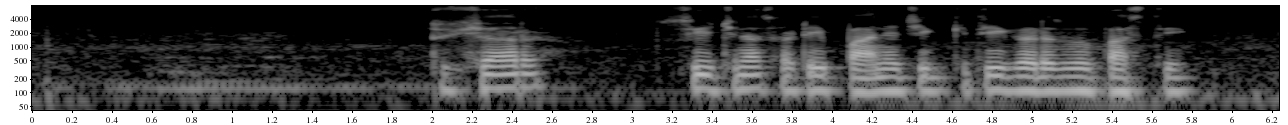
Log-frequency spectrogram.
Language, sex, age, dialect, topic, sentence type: Marathi, male, 18-24, Standard Marathi, agriculture, question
